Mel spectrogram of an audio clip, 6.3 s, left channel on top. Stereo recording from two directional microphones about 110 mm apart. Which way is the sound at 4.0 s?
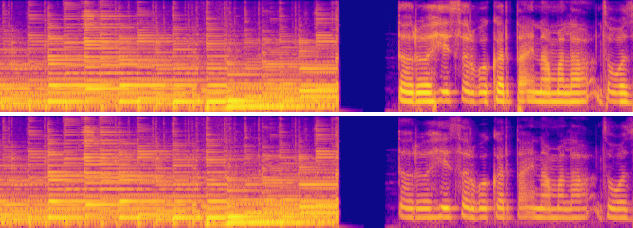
90° left.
